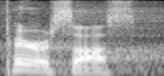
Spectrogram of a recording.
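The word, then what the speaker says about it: περισσός: The word abundance in the Greek is pronounced parousos. Parasos is a cool word.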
